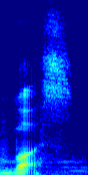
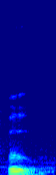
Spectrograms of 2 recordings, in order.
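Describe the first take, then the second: First: The name ends with an s sound. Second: The name ends without an s sound. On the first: The speaker calls it wrong. "Not Vus" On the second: The speaker calls it right. "That is how you say it"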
